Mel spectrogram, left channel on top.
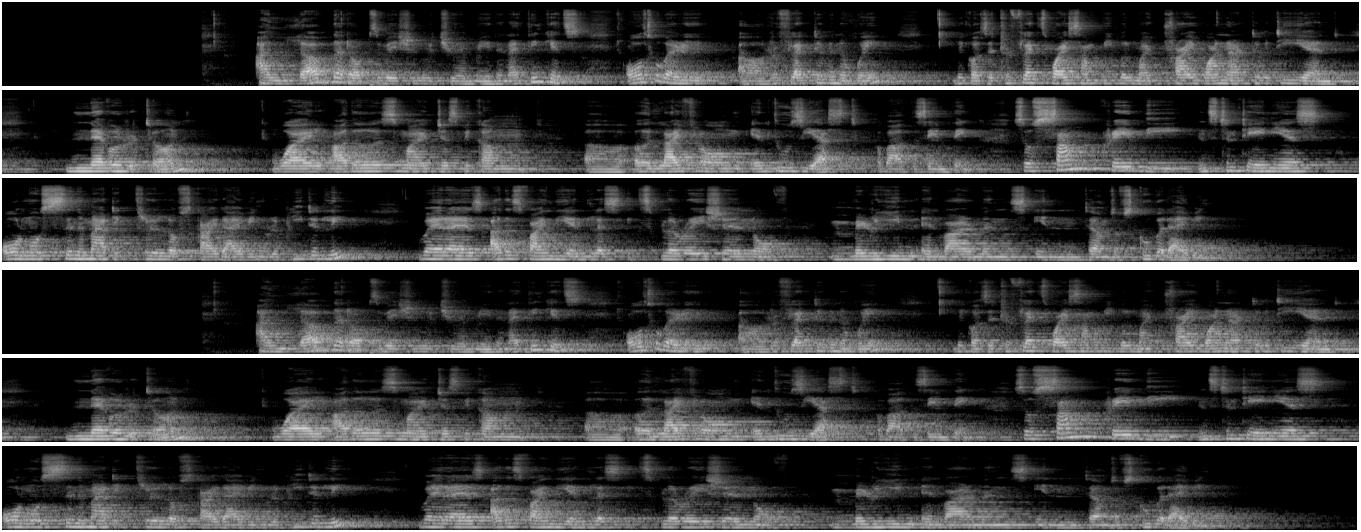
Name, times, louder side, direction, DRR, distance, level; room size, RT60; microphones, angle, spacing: voice 1, 2.5-7.1 7.4-8.9 9.4-13.7 14.2-15.5 16.3-18.9 19.4-22.0 22.3-26.8 27.1-30.6 31.3-34.9 35.4-39.2, left 2 dB, 25° left, 7 dB, 0.4 m, -22 dB
12.0 x 7.2 x 2.6 m, 2.2 s
head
